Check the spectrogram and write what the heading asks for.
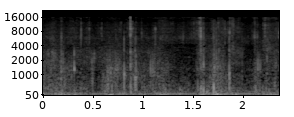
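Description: Footsteps of a person walking, a few short irregular steps, the loudest about three-quarters of the way through.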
